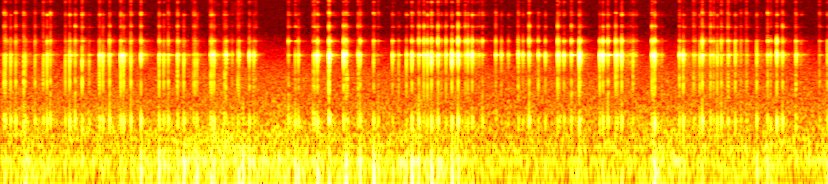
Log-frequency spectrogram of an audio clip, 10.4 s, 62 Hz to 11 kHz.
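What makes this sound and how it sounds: A clear, empty, medium-sized hollow glass jar, held upside down on its bamboo lid, is tapped on the glass with fingernails. Quick, irregular bursts of bright, clicky clinks with a ringing tone around 2.3 kHz die away almost instantly, pausing briefly near the three-second mark before the tapping resumes.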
